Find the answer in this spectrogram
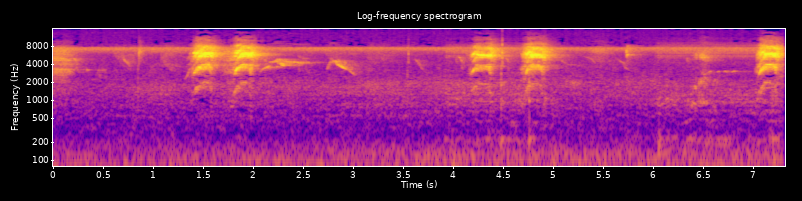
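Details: Yellow-rumped cacique in the Brazilian Amazon repeating loud harsh paired notes three times over several seconds, with short whistles between the pairs.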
